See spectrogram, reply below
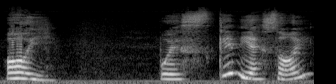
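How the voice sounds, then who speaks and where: A high, unhurried voice of a fragile young woman in radio theatre. She is weary and anxious, and her speech falters as if she is holding something back. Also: a bit bright, heavily acted. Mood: pensive. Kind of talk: radio theatre dramatic reading.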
